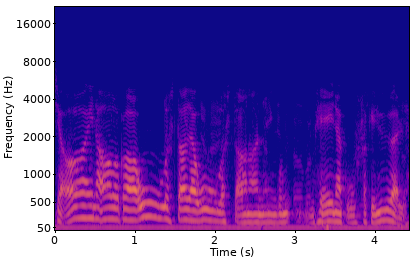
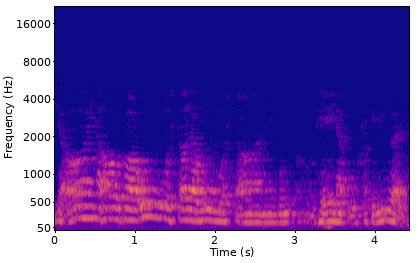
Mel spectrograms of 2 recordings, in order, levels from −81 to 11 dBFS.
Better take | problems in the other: first | room echo; dies away in 0.5 s

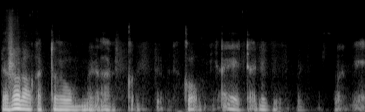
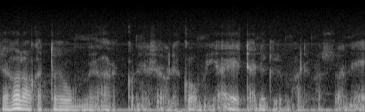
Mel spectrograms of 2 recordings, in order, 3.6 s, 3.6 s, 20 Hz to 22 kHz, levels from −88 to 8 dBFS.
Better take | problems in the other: second | noise reduction (neural mask model DeepFilterNet 3)

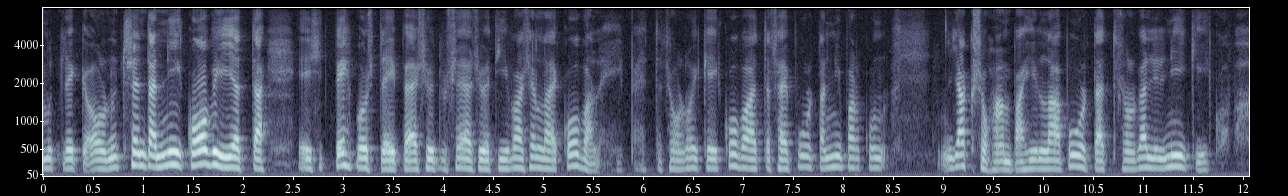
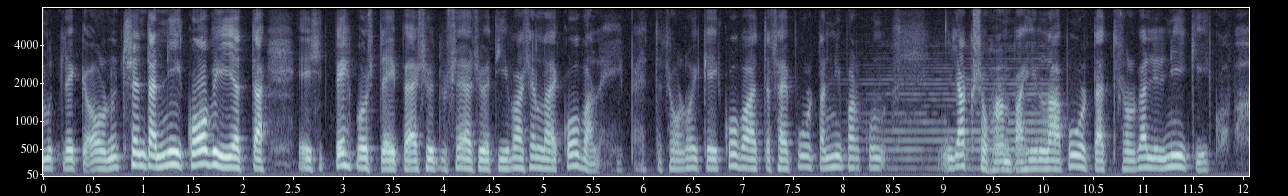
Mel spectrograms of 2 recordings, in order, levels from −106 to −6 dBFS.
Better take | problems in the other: first | background sound (Bowed string instrument); 17 dB below the speech

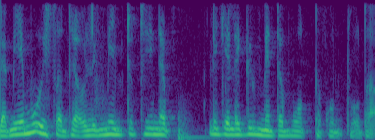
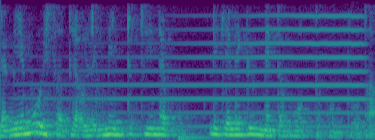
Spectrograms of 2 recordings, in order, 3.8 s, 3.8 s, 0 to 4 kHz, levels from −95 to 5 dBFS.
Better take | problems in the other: first | background sound (Trumpet); 17 dB below the speech // room echo; dies away in 0.5 s

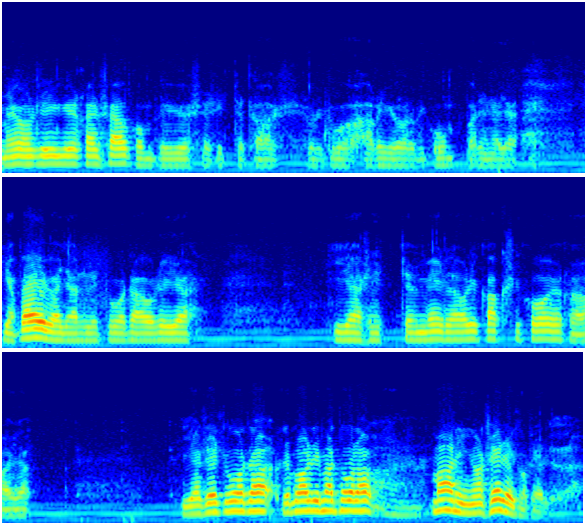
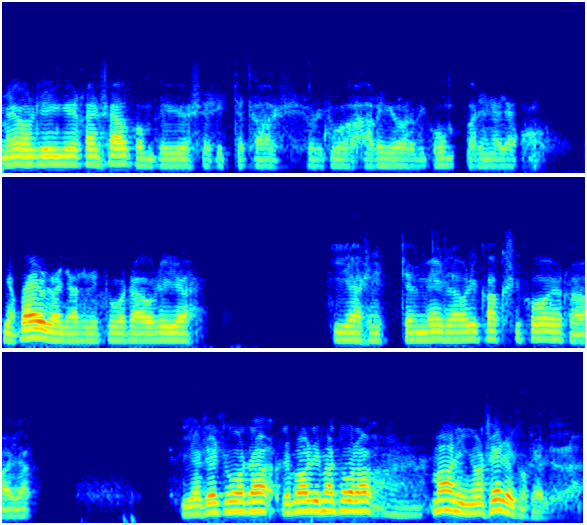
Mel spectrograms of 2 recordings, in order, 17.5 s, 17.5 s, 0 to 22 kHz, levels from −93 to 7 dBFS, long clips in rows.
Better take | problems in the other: first | noise reduction (neural mask model Resemble Enhance denoiser)

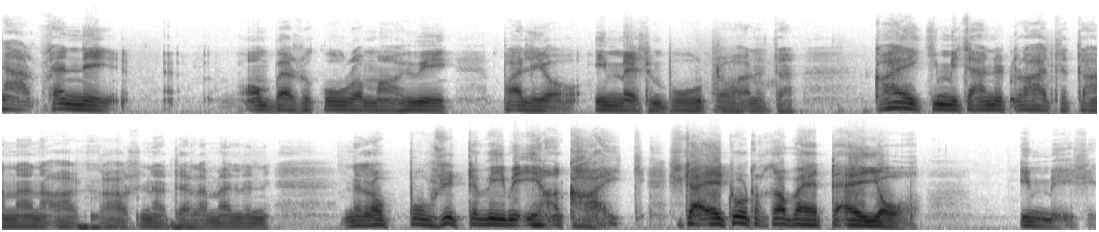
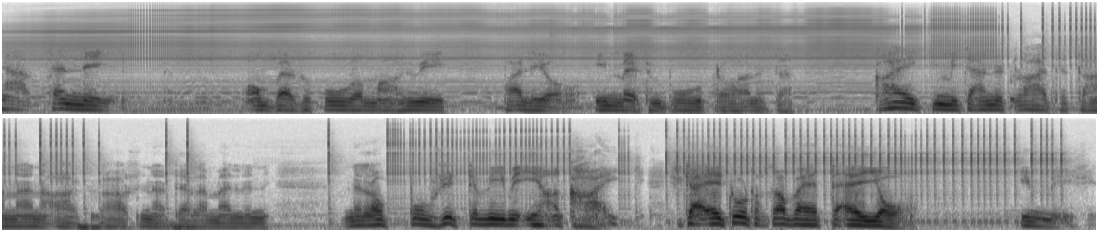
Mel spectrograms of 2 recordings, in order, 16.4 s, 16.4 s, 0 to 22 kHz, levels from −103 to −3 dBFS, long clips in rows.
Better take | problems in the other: first | background sound (Cupboard open or close); 12 dB below the speech

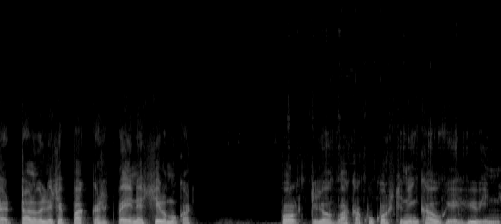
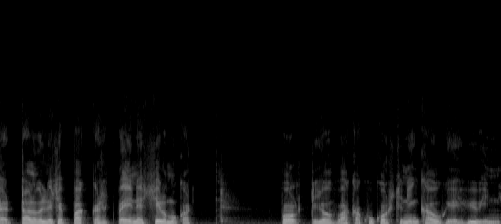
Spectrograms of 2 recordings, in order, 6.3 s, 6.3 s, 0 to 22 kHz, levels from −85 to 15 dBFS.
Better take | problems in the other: second | noise reduction (neural mask model Resemble Enhance denoiser)

